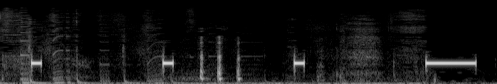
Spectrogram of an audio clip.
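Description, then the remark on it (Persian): Three short, steady electronic beeps at one mid-high pitch, spaced about a second and a half apart, then a fourth, longer tone held for about half a second, the final beep signalling the start of the news reading, over faint background chatter and clatter. “برو بوق آخر بزن بگو بچه بیان خبر بخونن.”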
